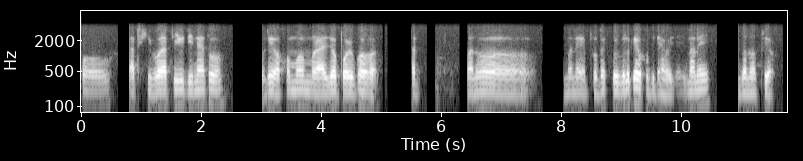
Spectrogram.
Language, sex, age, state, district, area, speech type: Assamese, male, 60+, Assam, Majuli, urban, conversation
